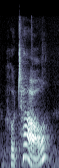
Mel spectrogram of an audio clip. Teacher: in hotel, we're stressing on the tell syllable. So it functions just like the word tell.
